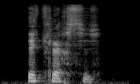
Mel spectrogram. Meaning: past participle of éclaircir
- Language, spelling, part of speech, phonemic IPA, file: French, éclairci, verb, /e.klɛʁ.si/, LL-Q150 (fra)-éclairci.wav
